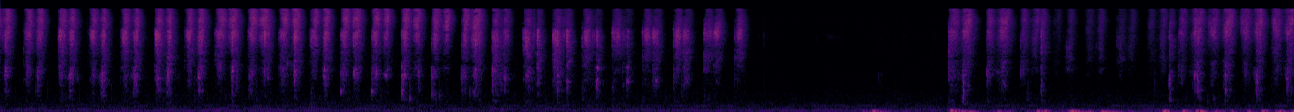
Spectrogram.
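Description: A brown leather Vass Austerity Brogue oxford shoe with a shoe tree is held up and brushed vigorously with a bristle shoe brush over the upper and the welt edge. Quick, bright, scratchy brushing strokes repeat rapidly, stop for about two seconds, then resume. A low steady hum sits underneath throughout.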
